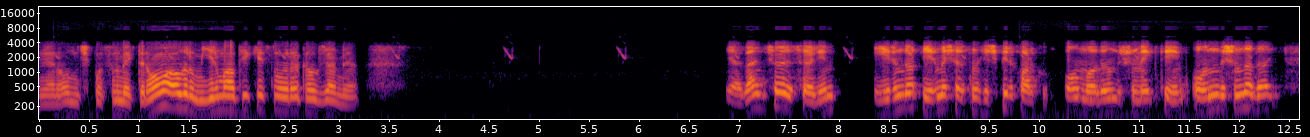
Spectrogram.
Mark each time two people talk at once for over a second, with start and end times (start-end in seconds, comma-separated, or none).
none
